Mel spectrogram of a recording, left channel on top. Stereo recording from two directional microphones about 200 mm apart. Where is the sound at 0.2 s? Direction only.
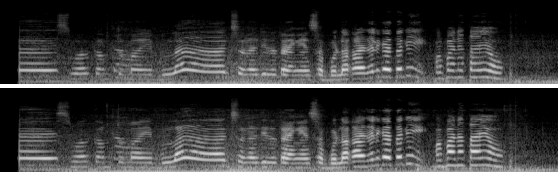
10° left (ahead or behind).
